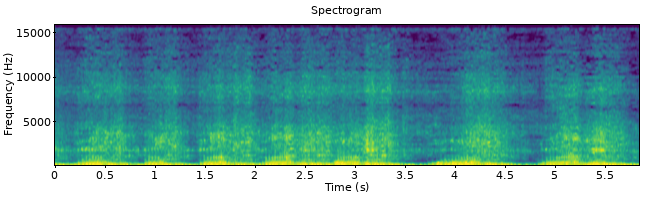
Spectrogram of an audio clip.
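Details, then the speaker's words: Honda Beat carburetor scooter CVT after repair for a rough grinding noise, reassembled: revved up and down repeatedly with a smooth rising and falling drone, no rattle or clatter; CVT now runs quiet, normal operation. "untuk kondisinya sekarang dia tidak berisik ya berarti penghafalan yang menggunakan metode tadi ini berhasil ya teman-teman"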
